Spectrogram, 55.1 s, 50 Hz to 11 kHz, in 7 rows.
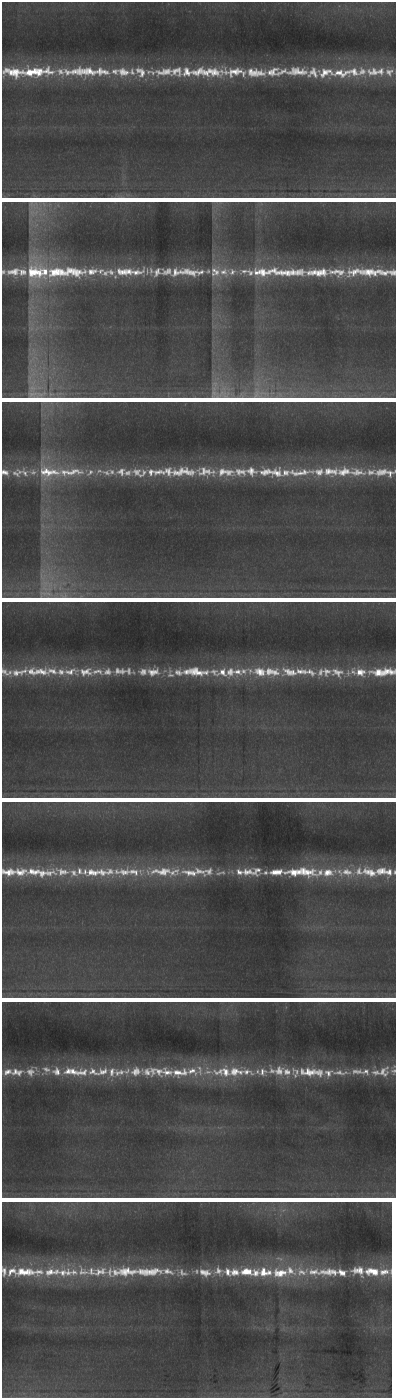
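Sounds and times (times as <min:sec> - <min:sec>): tyres hissing on wet asphalt: 0:00.0 - 0:55.0
wind rumble on microphone: 0:00.0 - 0:55.0
vehicle engine passing: 0:34.7 - 0:38.1.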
